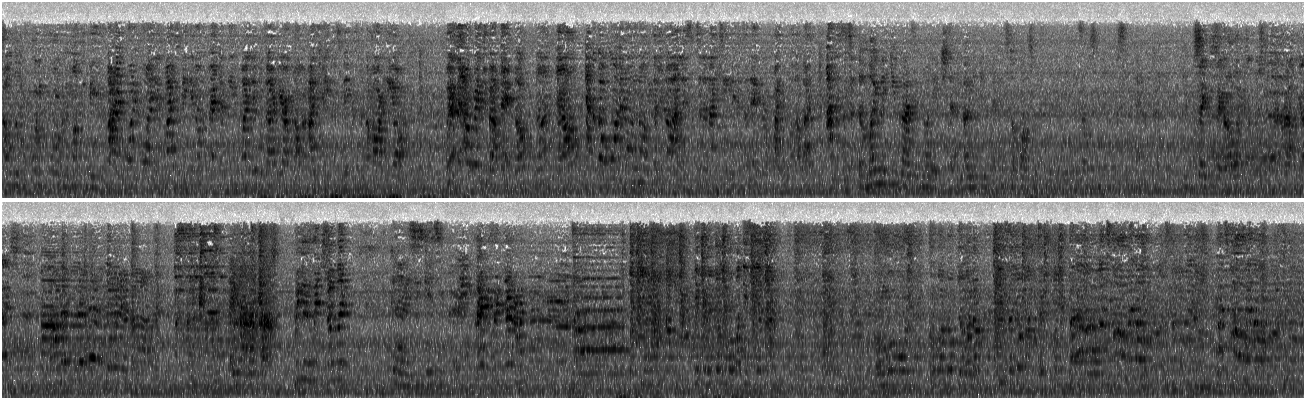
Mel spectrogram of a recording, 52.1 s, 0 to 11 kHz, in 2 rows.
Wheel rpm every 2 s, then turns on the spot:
0, 0, 0, 0, 0, 0, 0, 0, 0, 0, 0, 0, 0, 0, 0, 0, 0, 0, 0, 0, 0, 0, 0, 0, 0, 0.
none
